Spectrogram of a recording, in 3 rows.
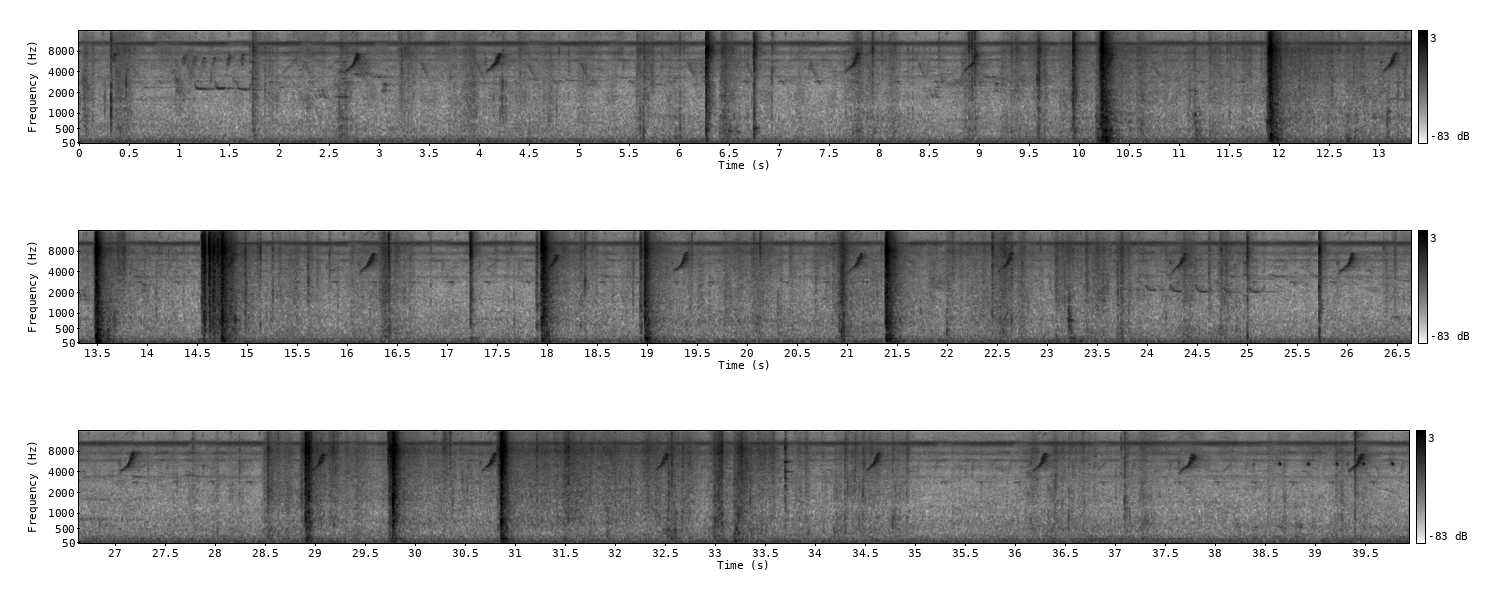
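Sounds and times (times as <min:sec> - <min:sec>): faint bird chirps: 0:00.0 - 0:11.4, 0:23.7 - 0:29.5, 0:32.3 - 0:39.9
blade chopping wooden branches: 0:06.2 - 0:07.0, 0:08.8 - 0:11.2, 0:11.8 - 0:12.8, 0:13.4 - 0:13.9, 0:14.5 - 0:15.2, 0:17.2 - 0:20.2, 0:20.8 - 0:21.8, 0:28.5 - 0:31.6
high insect drone: 0:31.4 - 0:39.9.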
